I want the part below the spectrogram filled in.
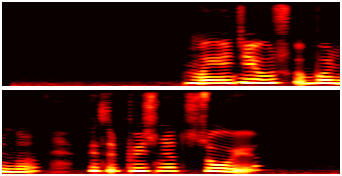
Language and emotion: Russian, sad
